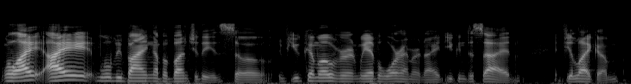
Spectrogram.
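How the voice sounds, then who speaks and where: A man's voice: mid-range voice, animated, a little fast, sharp tone, clear, resonant tone, no room sound, lo-fi sound. A man hosting a podcast, talking casually and with enthusiasm, with frequent filler words. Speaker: podcast host. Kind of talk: casual chat.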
